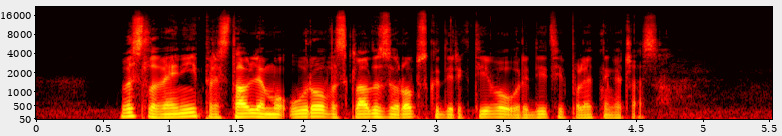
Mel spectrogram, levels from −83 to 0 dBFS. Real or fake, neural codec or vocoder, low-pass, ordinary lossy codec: real; none; 19.8 kHz; none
